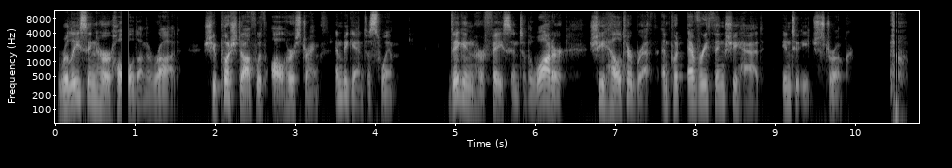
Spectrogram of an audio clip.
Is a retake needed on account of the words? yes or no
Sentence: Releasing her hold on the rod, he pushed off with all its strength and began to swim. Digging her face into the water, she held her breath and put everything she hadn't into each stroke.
yes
